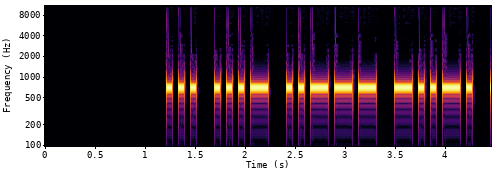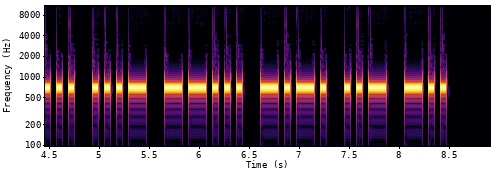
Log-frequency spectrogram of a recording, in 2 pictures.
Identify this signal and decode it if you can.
Morse code, heard as a keyed tone, about 21 wpm, 700 Hz. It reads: SV2/SV7CUD
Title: Difficult Call Signs 20wpm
